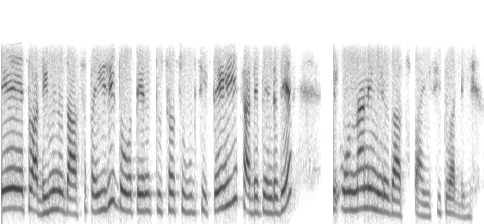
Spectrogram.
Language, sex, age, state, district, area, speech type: Punjabi, female, 45-60, Punjab, Firozpur, rural, conversation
